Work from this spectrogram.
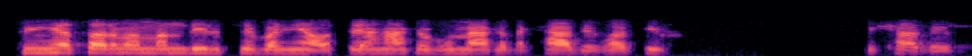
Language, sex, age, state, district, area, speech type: Maithili, female, 18-30, Bihar, Madhepura, rural, conversation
